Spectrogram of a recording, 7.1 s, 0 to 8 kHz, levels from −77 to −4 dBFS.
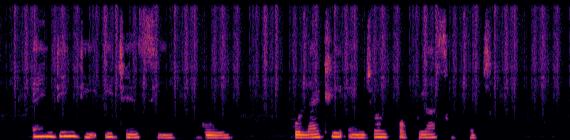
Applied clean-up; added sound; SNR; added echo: none; Rattle (instrument); 17 dB; none.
